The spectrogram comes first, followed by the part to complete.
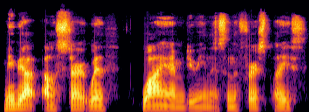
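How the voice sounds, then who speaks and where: A man of about twenty talking to his future self in a video diary from his childhood bedroom, hesitant and reflective, pausing to think aloud. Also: mid-range voice, creaky. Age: around 20. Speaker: vlogger.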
